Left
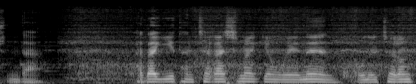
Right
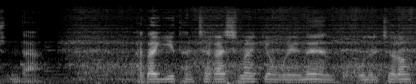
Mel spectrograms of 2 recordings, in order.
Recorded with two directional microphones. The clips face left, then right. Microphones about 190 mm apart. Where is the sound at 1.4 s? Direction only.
25° left (ahead or behind).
